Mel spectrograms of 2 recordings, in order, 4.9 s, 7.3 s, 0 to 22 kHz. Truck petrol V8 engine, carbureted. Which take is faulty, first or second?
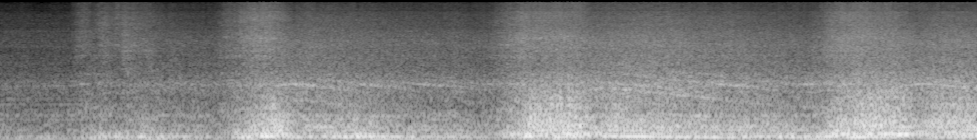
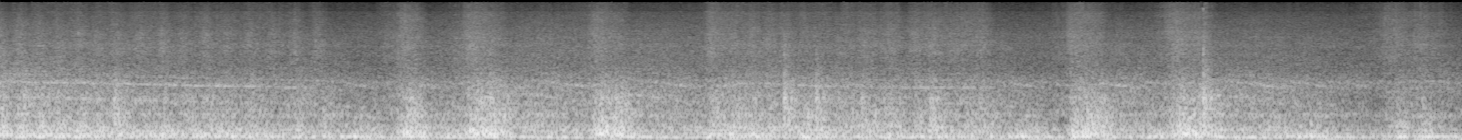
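second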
